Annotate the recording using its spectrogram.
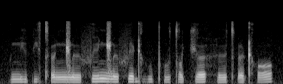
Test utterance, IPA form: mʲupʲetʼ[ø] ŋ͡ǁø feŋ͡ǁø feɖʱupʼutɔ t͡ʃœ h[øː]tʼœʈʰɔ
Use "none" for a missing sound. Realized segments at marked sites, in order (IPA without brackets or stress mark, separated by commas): œ, ø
